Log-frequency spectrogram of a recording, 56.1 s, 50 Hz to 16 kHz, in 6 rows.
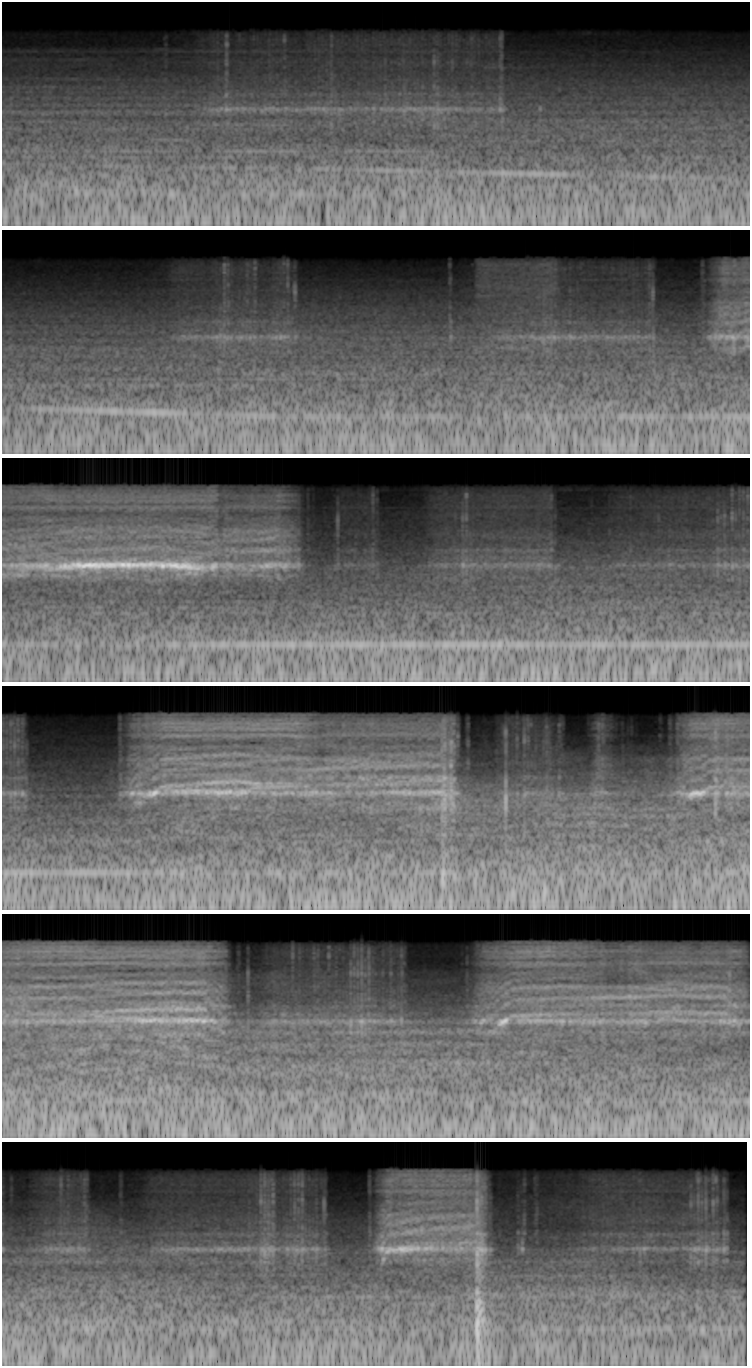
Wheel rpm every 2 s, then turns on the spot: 0, 20, 20, 0, 0, 10, 10, 10, 20, 90, 110, 20, 30, 20, 30, 150, 120, 20, 120, 150, 30, 50, 160, 40, 20, 30, 40, 20.
2-6 12-18 22-28 34-36 40-42 46-50 54-56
